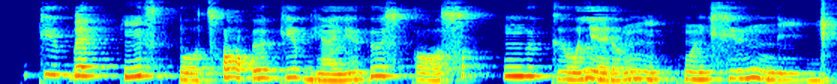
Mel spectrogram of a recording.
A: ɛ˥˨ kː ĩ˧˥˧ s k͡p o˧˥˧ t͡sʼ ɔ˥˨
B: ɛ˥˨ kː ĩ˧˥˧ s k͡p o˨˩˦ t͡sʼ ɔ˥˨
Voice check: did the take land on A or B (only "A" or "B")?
B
